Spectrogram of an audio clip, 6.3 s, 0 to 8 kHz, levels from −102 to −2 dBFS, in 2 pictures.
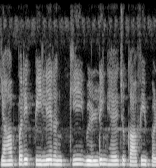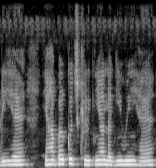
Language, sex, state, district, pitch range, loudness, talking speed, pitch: Hindi, female, Uttar Pradesh, Lalitpur, 185-205 Hz, -15 LUFS, 180 wpm, 190 Hz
